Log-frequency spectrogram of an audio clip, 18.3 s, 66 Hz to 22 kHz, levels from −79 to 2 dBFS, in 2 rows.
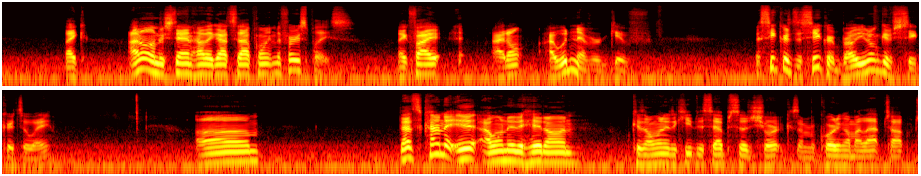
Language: English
